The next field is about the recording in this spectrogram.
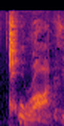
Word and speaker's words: Quran: Quran. You don't ask how you're supposed to pronounce that Q. It's not supposed to sound like a K. It's got to be done further back in your throat.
